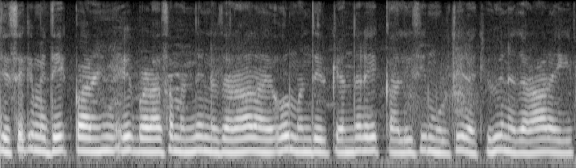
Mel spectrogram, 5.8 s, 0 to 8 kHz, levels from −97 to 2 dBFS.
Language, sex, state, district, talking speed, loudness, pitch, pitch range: Hindi, female, Bihar, Katihar, 310 wpm, -14 LUFS, 200 Hz, 190-210 Hz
